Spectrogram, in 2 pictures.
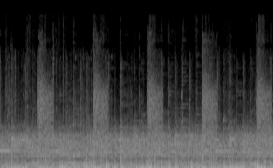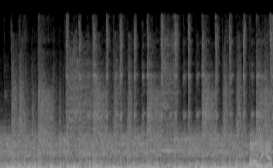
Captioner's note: rapid hoof beats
